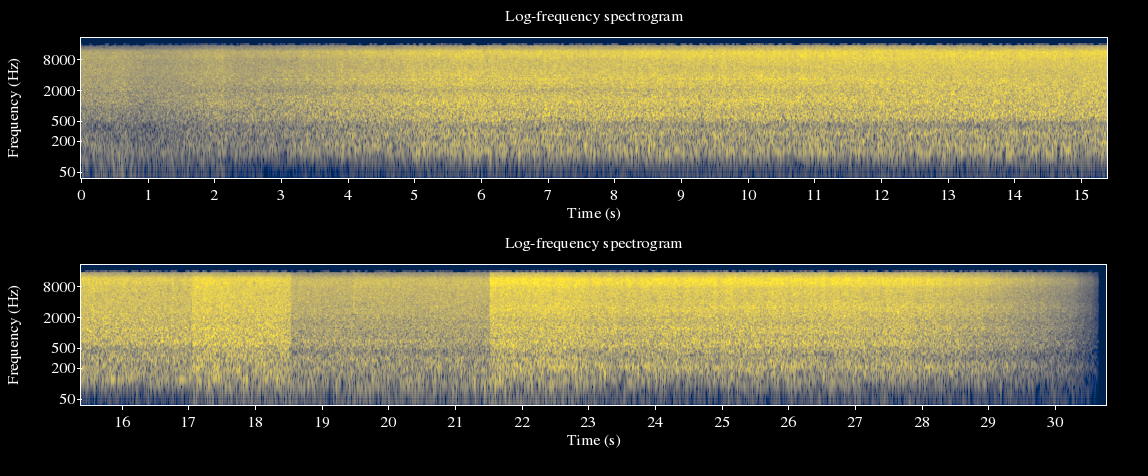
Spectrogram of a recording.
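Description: Creek water rushing and cascading over rocks in a small waterfall: a steady rush that swells in over the first few seconds, jumps in level abruptly a few times in the middle, and fades out at the very end.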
